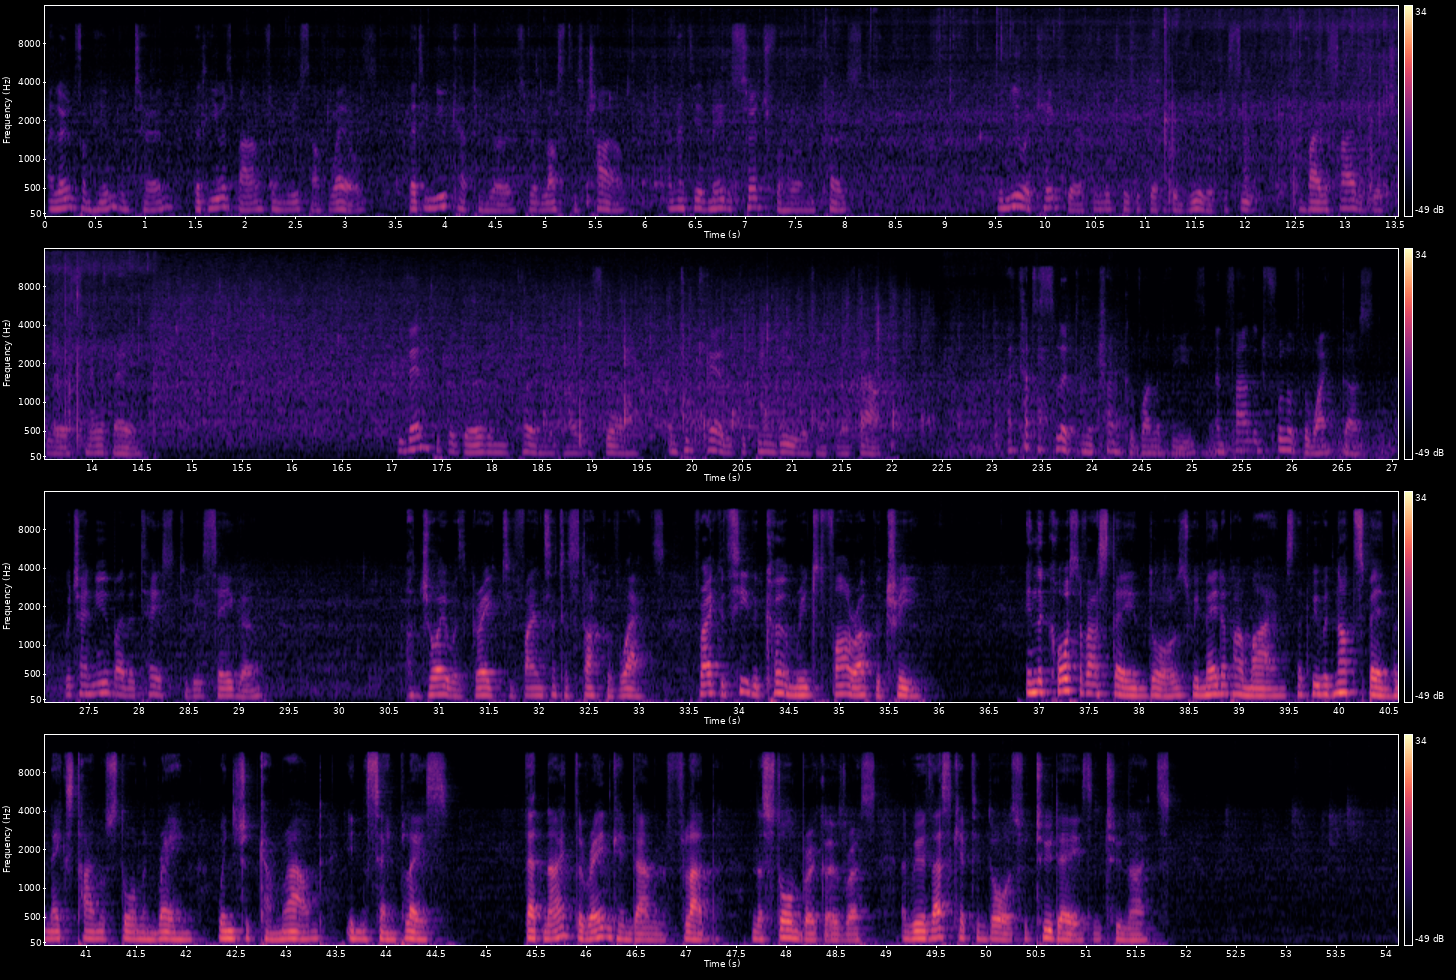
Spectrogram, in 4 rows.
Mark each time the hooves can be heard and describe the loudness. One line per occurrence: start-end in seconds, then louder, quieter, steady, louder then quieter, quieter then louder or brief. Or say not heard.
18.5-24.4 quieter.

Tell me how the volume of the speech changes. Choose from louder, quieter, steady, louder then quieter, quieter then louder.
louder.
